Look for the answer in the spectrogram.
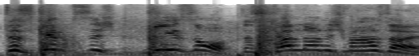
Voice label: raging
